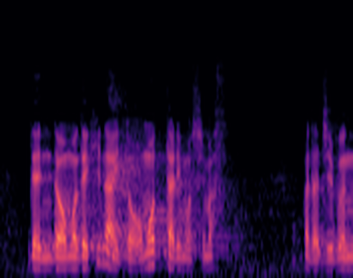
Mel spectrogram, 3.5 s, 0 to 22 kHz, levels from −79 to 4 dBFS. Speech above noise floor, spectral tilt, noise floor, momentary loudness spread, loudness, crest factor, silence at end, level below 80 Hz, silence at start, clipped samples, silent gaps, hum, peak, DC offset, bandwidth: 36 dB; -6 dB/octave; -66 dBFS; 15 LU; -30 LUFS; 22 dB; 0 s; -76 dBFS; 0.3 s; under 0.1%; none; none; -10 dBFS; under 0.1%; 9.8 kHz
